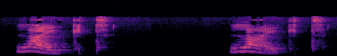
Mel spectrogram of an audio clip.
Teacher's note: like se termine par un son qui est non vibrant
